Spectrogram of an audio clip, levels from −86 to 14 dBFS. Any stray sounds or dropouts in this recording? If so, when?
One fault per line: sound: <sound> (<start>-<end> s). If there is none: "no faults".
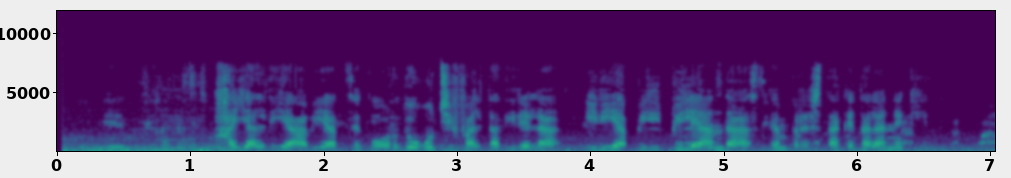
no faults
